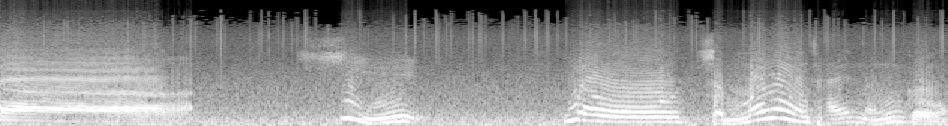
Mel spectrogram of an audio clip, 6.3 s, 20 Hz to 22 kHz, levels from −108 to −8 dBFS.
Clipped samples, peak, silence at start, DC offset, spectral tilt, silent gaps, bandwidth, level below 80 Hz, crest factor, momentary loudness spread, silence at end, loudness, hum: 5%; 0 dBFS; 0 s; under 0.1%; -7.5 dB/octave; none; 12 kHz; -24 dBFS; 6 dB; 15 LU; 0 s; -5 LUFS; none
